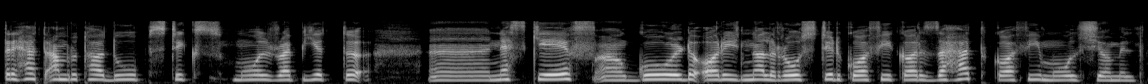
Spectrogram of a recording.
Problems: constant background noise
